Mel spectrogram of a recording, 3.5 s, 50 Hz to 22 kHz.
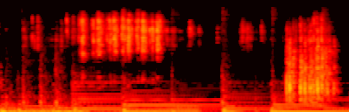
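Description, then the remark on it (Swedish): Dice rattle and clatter in two bursts, a longer tumbling roll followed by a shorter clatter, rolled for a manipulation test at difficulty 1 in a game, with a steady low tonal hum underneath and no one speaking. “Jag slog en etta och eh, var massa skit på de andra tärningarna så jag pressar det.”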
